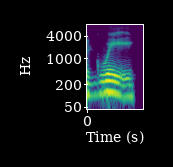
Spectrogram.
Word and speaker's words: gwei: So gas fees in Ethereum, they call it I pronounce it as a GWEI, G-W-E-I, right?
